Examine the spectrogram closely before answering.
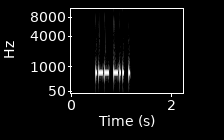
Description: Morse code, heard as a keyed tone, about 40 wpm, 700 Hz. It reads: WDE
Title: USA Call Sign Postfixes - 3 Letters 40wpm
